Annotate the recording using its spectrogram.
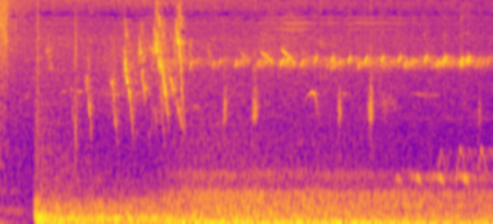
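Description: Outdoor dusk ambience: birds calling with many short falling chirps, a steady thin high insect-like tone, and repeated mid-pitched calls near the end. All of it sits over a loud low rumble that starts suddenly about half a second in.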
